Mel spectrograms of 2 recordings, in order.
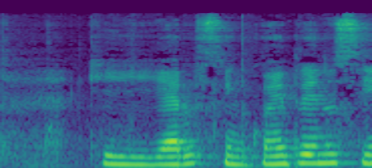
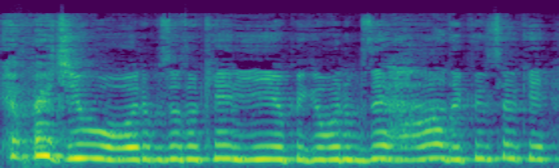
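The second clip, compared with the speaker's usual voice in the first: higher, louder imitation of crying panic; mock tearful wail; 6 semitones higher, 4 dB louder than usual. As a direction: whine it out like you're about to cry. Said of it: "eu já quis chorar". (imitando choro, voz aguda e desesperada)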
